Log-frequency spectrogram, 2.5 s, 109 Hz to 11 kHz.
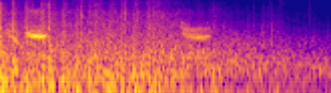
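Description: Turret gunfire in a Halo mod for Arma 3, a dense rapid machine-gun rattle that stays steady and fairly loud before easing off slightly, with brief voice traces in the background.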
